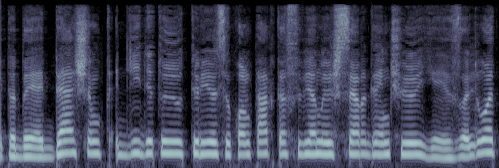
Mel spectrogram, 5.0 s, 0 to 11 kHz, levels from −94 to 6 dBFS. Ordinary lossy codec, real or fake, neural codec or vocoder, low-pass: AAC, 48 kbps; fake; codec, 44.1 kHz, 1.7 kbps, Pupu-Codec; 9.9 kHz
